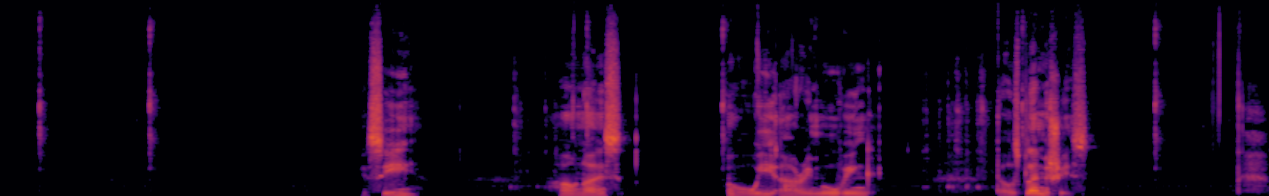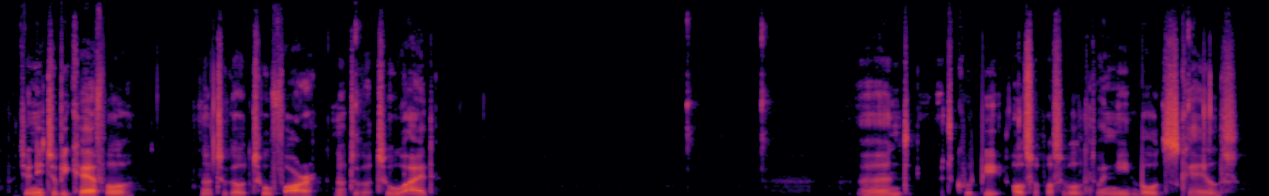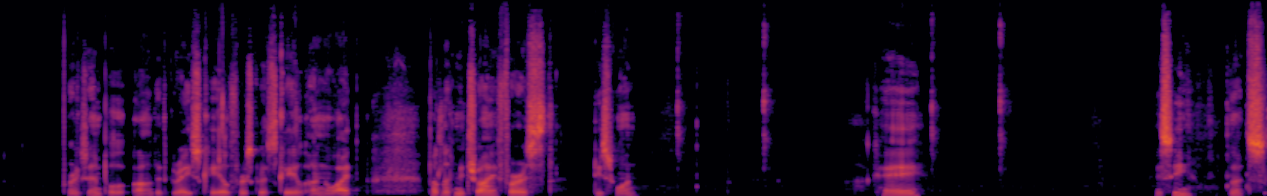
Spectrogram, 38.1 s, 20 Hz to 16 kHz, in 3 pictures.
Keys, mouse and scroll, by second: 0.4-1.7 drag, 5.1 scroll down 2, 5.9-7.4 drag, 9.2 scroll down 1, 10.2-11.7 drag, 14.6-15.2 scroll up 1, 15.4-16.4 drag, 19.5 click, 23.2-24.8 drag, 32.1-33.2 drag, 34.7 click, 37.2-38.0 scroll up 1.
